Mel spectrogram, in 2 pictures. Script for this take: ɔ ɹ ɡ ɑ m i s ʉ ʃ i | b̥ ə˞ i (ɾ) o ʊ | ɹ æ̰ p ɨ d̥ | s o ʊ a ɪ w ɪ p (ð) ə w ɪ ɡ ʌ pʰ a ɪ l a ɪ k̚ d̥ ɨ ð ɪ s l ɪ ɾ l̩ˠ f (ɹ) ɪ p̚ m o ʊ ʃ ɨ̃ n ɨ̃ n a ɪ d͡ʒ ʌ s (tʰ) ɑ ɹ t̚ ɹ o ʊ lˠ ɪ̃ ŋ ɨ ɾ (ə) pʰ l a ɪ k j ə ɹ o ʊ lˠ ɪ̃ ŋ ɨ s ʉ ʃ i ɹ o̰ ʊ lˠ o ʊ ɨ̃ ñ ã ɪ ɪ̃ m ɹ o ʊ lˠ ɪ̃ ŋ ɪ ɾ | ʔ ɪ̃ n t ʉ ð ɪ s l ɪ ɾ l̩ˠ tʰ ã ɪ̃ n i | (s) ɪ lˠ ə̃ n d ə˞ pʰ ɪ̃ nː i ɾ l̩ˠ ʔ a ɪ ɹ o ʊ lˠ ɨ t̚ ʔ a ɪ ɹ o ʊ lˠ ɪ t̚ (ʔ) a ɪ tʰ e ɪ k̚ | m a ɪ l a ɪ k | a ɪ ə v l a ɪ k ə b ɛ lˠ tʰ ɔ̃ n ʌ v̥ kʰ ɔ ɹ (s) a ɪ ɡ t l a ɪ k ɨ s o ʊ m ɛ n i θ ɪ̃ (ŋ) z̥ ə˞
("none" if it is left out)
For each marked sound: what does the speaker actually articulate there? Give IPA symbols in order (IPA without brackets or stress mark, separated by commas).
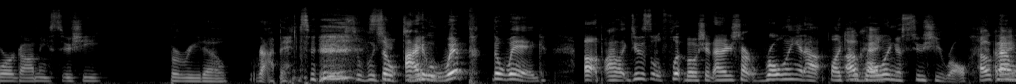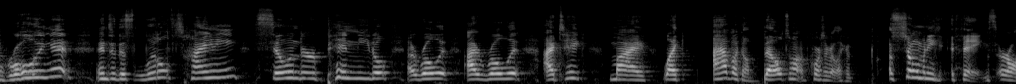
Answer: ɾ, ð, l, t, ʌ, s, ʔ, s, ŋ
